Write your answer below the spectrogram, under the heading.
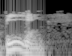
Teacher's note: Be 跟 in 可以有一个连音，这是元音跟元音之间的连音，不是加 wa 就是加 ye，这边加个 ye 叫 being。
